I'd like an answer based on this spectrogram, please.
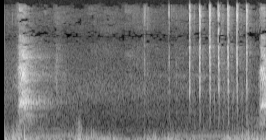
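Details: Xiasi dog, a rare Chinese breed, filmed on a trip to a rural breeder in Sichuan, China: one sharp, hoarse bark near the start, then a run of quick rhythmic clicks or taps and a final short yelp.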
